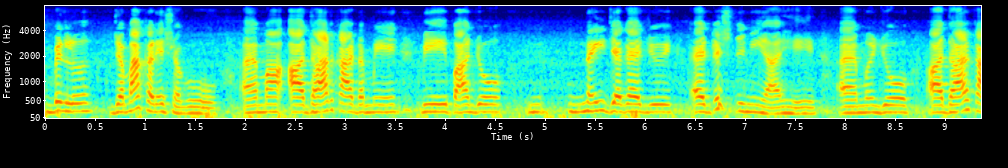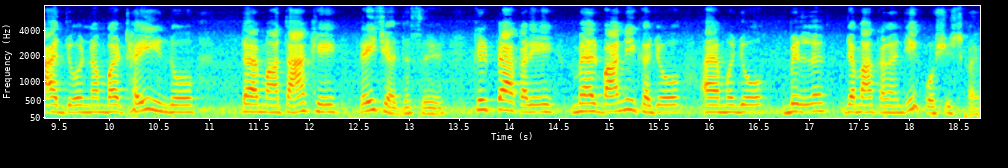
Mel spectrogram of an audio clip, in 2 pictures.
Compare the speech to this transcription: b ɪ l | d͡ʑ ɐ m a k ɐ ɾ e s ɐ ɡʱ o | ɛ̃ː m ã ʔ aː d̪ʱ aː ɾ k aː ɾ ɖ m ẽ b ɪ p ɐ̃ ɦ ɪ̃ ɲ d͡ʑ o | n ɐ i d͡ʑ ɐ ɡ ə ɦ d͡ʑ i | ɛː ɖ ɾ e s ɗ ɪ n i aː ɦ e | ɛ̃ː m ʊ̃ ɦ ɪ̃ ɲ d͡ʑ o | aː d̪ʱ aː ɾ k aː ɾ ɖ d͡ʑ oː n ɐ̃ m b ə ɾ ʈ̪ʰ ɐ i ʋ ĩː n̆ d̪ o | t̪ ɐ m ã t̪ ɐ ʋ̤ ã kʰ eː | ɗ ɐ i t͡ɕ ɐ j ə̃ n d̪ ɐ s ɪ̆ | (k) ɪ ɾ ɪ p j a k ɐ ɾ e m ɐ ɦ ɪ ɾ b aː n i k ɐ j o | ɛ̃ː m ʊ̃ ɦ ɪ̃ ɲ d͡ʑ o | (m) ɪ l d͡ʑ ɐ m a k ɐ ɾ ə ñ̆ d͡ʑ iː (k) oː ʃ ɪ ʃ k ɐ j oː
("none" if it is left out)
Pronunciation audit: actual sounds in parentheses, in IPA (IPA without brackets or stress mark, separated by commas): k, b, k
